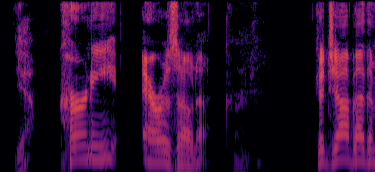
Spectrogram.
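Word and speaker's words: Kearny: Rhymes with Ernie. Kearney.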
